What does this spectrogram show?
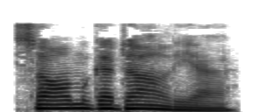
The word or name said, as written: Tzom Gedaliah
